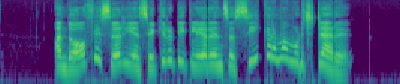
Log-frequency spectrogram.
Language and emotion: Tamil, happy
